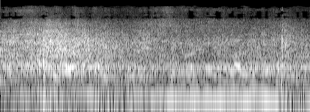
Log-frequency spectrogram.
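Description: Rally car engine running hard as the car drives past, its note settling into a steady high pitch about a second in.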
